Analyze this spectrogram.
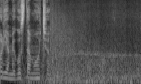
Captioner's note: thunder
